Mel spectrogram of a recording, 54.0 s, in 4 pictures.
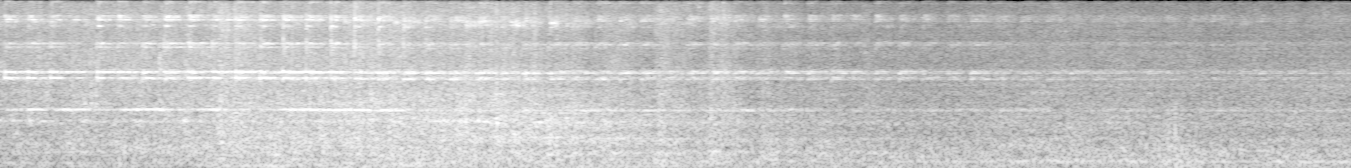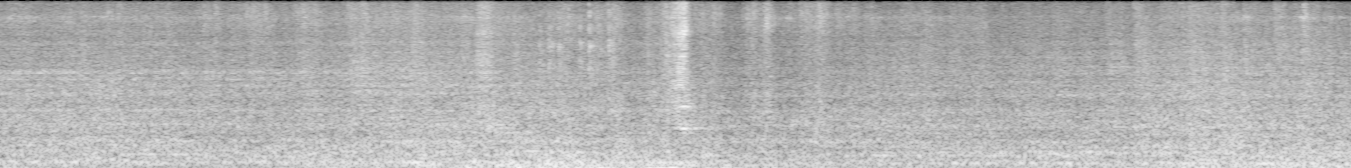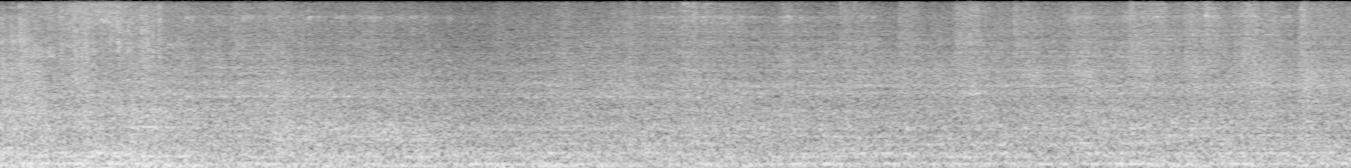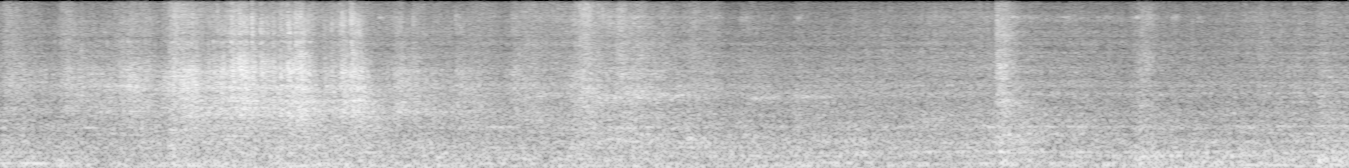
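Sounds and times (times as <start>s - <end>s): thin high ringing: 0.0s - 13.9s
steel wheels rumbling on rail: 0.0s - 54.0s.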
